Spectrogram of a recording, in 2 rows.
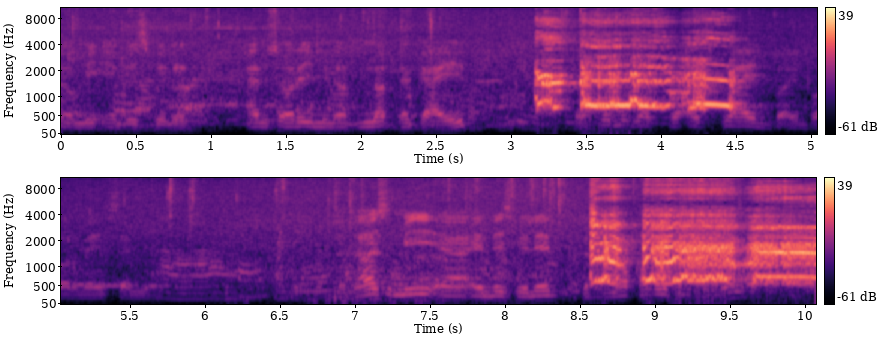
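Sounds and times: rooster crowing: 3.2 - 4.6, 8.6 - 10.0.

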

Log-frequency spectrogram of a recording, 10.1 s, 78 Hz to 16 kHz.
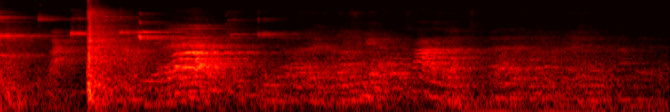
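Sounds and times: racket hitting shuttlecock: 1.3 - 2.0.

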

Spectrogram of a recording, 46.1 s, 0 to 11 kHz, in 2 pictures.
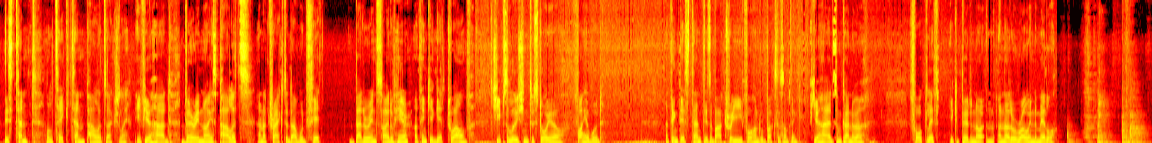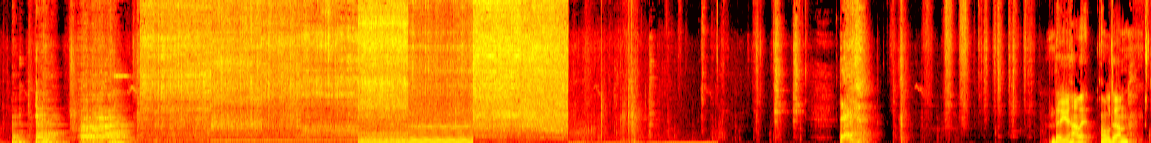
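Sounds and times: metal knocks and clatter: 21.3 - 25.5
angle grinder on steel: 25.8 - 34.4.

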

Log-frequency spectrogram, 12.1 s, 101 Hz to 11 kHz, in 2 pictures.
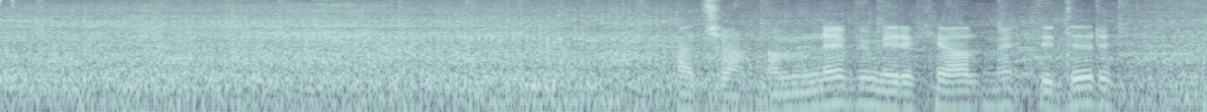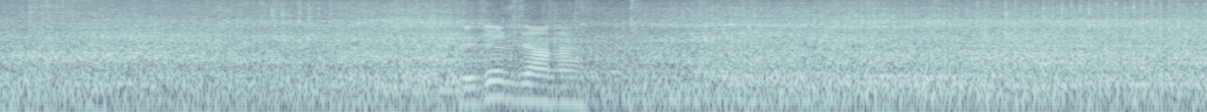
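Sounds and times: surrounding traffic: 0.0 - 12.0
wind rush on microphone: 0.0 - 12.0.

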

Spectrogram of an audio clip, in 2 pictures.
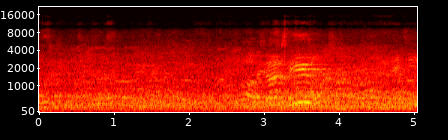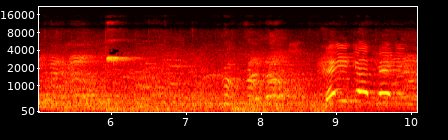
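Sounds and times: people chattering and calling out: 0.0 - 10.0.

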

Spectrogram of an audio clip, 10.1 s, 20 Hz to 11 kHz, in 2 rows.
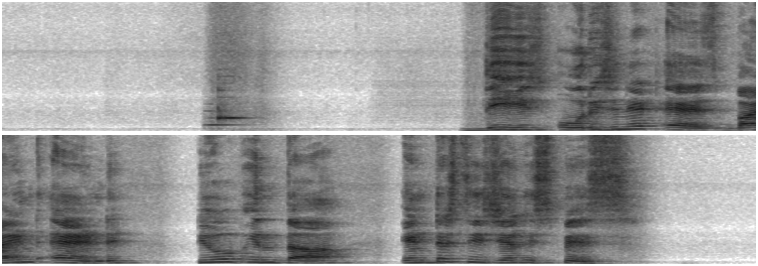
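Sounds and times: short chime-like tone: 1.4 - 1.8.

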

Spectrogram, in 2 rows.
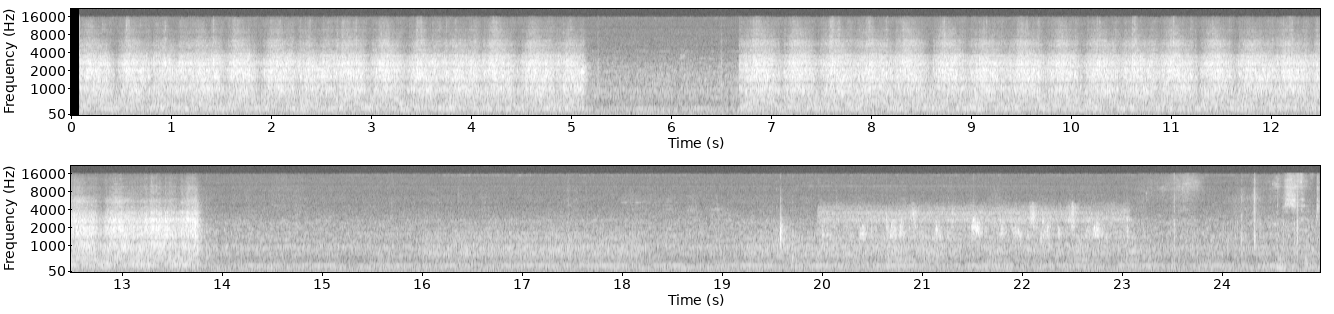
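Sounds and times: low steady hum: 0.1 - 24.9.

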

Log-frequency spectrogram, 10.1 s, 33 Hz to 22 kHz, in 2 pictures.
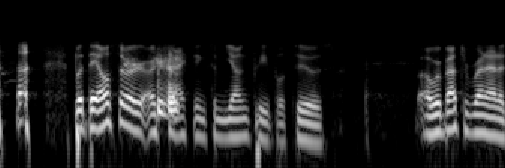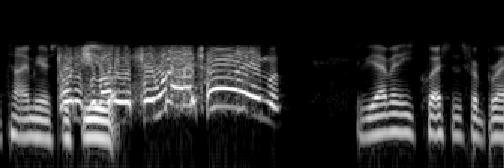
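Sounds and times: person talking: 1.4 - 1.9, 5.6 - 7.9.

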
